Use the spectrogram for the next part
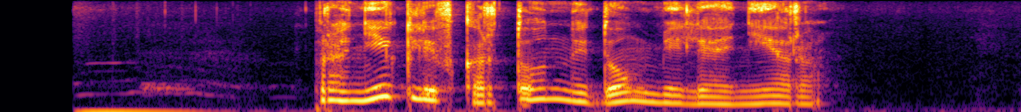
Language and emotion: Russian, neutral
